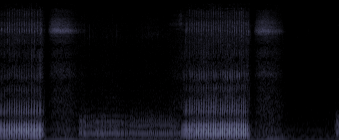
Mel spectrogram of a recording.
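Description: Two long, loud, rattling snores, each followed by a softer whistling exhale, a dog snoring in sleep.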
